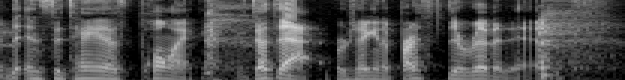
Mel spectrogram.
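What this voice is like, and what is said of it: Impression of a math professor. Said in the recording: “Barry Mac ... do your impression ... That's how he would talk ... Spot on. That's how he spoke.”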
